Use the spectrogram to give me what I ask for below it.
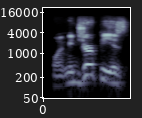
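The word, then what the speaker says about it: Hjerpe: Yeah, that's somebody that you've mentioned a couple of times because the last name doesn't look like how it would be pronounced. Just got to drop that H. Yeah. Jerpy he's one of 3 finalists for the Golden Spikes Award.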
